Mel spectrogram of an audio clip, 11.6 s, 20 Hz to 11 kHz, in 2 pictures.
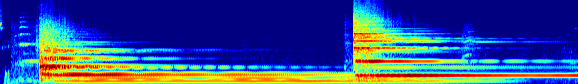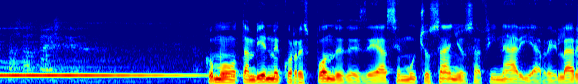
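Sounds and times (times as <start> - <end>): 
speech: 0.0 - 0.8, 7.9 - 11.5
deep cathedral church bell ringing: 0.4 - 8.1.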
